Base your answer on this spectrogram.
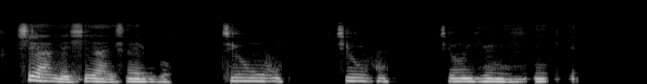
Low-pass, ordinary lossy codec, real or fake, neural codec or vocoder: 7.2 kHz; none; real; none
